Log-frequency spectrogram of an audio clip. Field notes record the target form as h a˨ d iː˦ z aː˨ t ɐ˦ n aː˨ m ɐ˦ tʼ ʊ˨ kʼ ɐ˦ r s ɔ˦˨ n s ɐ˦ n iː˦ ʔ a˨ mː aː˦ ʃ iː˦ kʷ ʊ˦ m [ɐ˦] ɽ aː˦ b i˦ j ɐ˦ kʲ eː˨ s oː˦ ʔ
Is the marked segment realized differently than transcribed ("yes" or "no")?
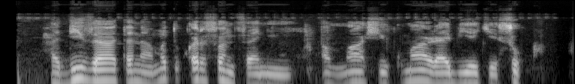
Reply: yes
